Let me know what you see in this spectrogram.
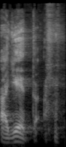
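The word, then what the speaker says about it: היתה: Sería Ayeza o Ayeta. En castellano sería Ayeta. Es que la TH en inglés, como thank you.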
